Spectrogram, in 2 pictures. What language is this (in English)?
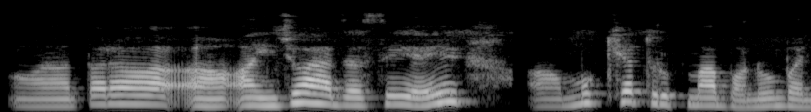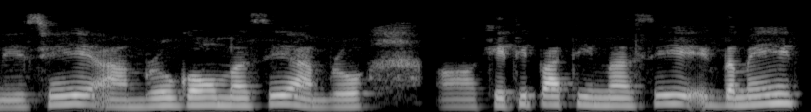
Nepali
